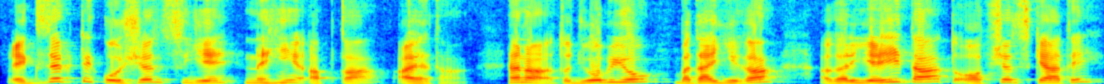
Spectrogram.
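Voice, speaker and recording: A man's voice: sits high, a little fast. A man takes students through an exam review. He reads material out and then explains it, repeating key points. His manner is instructive and directed straight at the learners. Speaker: exam-prep teacher. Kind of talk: explanatory exam review lecture, partly read out.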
